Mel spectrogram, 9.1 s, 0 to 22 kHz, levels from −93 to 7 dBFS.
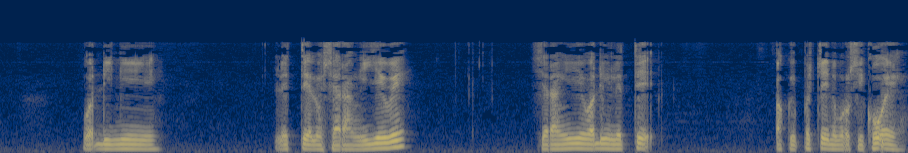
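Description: Throughout this speech recording the sound is dull and smeared, with nothing above 7 kHz and a warbling, fizzy edge on sibilants. This is likely AAC compression, with AAC-LC at a low bitrate, consistent with around 24 kbps, cutting the top band and thinning the spectrum.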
